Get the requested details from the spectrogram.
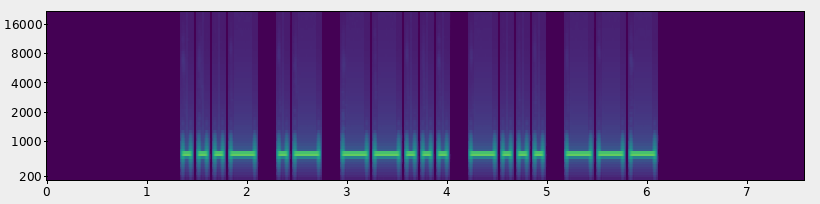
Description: Morse code, heard as a keyed tone, about 15 wpm, 700 Hz. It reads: VA7BO
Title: DXCC-100 Call Signs - 5 Characters - 15wpm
